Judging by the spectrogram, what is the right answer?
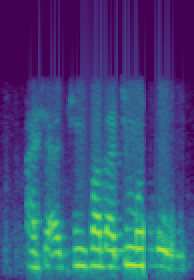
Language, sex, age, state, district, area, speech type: Kashmiri, male, 18-30, Jammu and Kashmir, Ganderbal, rural, conversation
